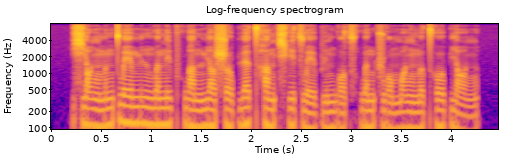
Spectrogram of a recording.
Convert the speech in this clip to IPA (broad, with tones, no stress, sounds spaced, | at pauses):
ɕ j ɑ˨˩ ŋ m ə˧˥ n t̪ w e˥ ɪ̯ m y˥˩ n n̪ w ə˥ n i˥ pʰ w a˧˥ n m j ä˧˥ ʂ ɤ˨˩ p ɥ ɛ˥ t̪ʰ a˥˧ n t͡ɕʰ i˥˩ t͡s w e˨˩ ɪ̯ p i˥˩ m w ɔ˨˩ t͡sʰ w ə˥ n ʈ͡ʂ w ɔ˧˥ m ɑ˥˧ ŋ n̪ ɤ˥˩ t̪ʰ o˥ ʊ̯ p j ɑ˨˩˦ ŋ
